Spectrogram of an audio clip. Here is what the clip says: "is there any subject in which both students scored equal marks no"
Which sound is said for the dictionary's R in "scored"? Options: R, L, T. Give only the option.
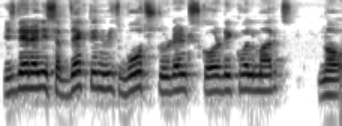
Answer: R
